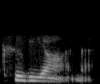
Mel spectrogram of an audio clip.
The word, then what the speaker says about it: Couvillon: Laura Covillon.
